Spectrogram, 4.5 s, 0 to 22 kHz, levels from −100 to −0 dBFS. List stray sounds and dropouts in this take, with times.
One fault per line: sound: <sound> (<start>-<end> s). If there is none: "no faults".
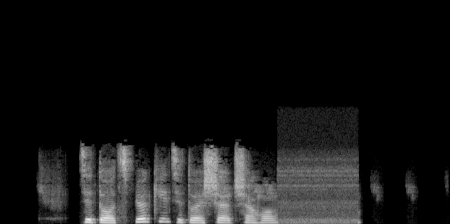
no faults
